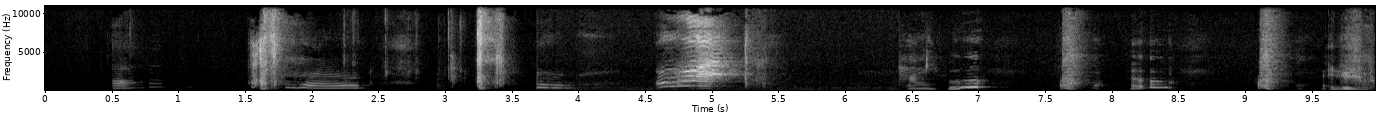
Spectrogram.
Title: Cute Babies Sneezing Moments - FUNNY 2019 BABY 2019 Video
